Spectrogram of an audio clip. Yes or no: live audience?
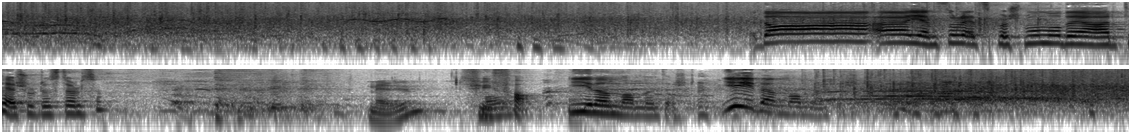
yes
